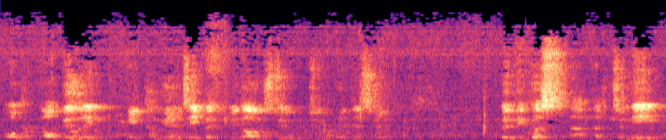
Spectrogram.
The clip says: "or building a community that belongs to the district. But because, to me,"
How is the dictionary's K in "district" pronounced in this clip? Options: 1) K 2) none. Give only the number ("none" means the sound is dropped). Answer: 2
